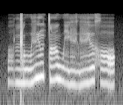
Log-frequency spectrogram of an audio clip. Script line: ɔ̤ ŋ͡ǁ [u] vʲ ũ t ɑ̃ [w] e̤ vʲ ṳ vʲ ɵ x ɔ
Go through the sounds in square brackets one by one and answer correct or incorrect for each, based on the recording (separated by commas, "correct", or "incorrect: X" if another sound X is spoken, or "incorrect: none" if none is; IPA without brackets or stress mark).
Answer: correct, correct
